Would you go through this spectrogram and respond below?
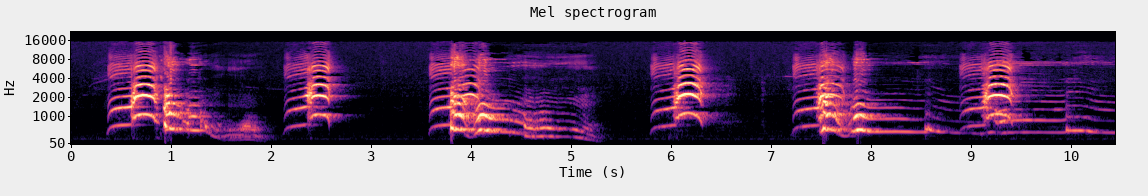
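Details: A pup gives six short, wavering howls about every one to two seconds, each starting high and sliding down, in response to the squealing notes of a wood duck call; dog.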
